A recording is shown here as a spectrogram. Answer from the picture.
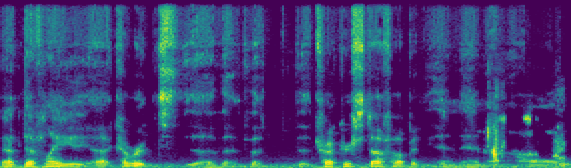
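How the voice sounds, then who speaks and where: There is noticeable background noise in this clip. Over it, a man talks at a moderate pace. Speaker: call-in show host. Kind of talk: casual chat. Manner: halting, many repetitions.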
